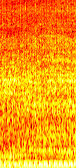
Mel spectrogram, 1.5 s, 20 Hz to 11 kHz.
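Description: A 2005 Suzuki SV650S motorcycle engine idles just after starting, a steady low rumbling throb close to the microphone with no talk.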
